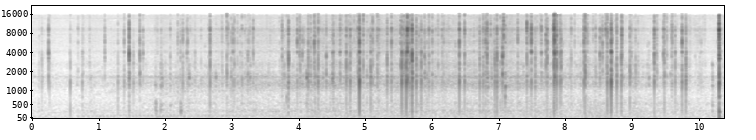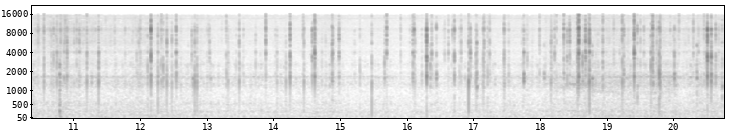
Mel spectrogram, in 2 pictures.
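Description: Raindrops patter and tap close by, outdoors in steady rain.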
